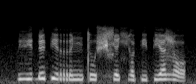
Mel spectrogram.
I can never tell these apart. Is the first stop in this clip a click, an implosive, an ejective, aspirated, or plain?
implosive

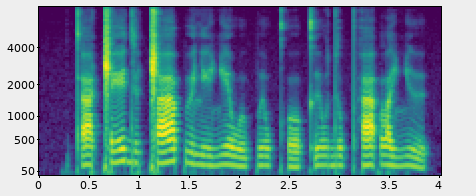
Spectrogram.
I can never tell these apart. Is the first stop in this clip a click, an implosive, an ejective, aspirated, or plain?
ejective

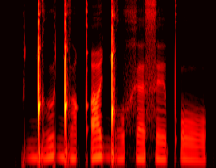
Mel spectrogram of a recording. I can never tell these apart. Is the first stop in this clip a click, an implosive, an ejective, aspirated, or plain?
click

